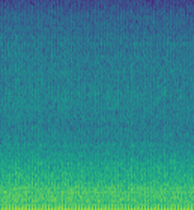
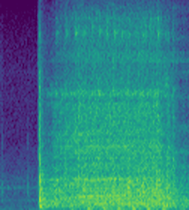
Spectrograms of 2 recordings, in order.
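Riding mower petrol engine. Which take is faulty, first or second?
second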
